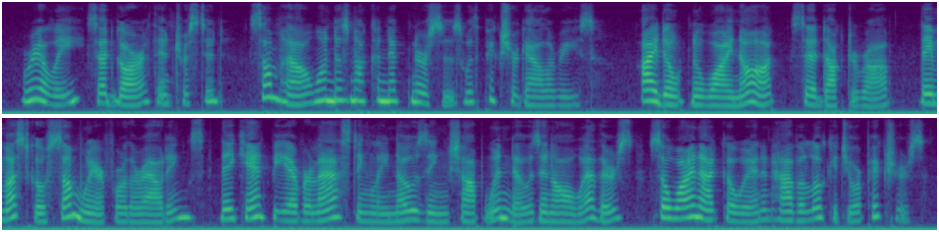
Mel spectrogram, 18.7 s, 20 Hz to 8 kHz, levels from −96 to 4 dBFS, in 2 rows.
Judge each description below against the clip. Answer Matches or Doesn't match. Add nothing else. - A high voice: Matches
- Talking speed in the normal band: Matches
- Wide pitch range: Matches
